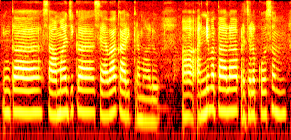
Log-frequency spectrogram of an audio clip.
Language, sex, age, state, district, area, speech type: Telugu, female, 18-30, Andhra Pradesh, N T Rama Rao, urban, spontaneous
